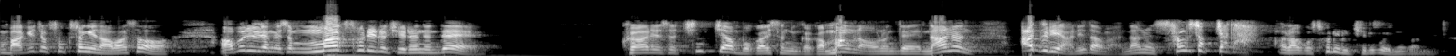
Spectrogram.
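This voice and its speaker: A man's voice: high-pitched, expressive, fast talker, muffled recording. A male pastor preaching a sermon, speaking dramatically and addressing the congregation directly.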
